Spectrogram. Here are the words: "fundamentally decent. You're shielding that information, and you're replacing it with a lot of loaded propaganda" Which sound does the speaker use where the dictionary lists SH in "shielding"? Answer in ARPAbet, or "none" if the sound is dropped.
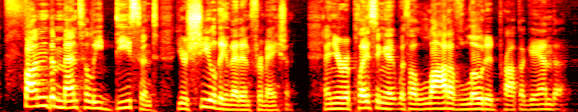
SH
